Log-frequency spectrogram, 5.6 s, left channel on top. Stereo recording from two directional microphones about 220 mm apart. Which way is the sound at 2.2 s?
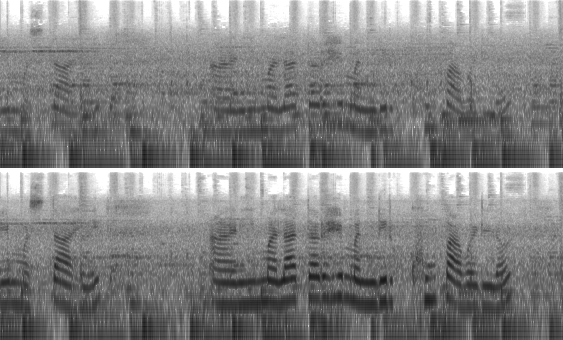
35° right (ahead or behind).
